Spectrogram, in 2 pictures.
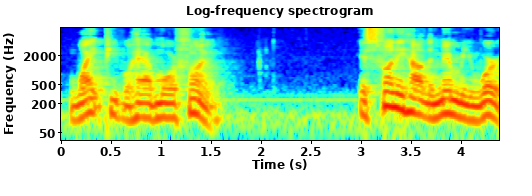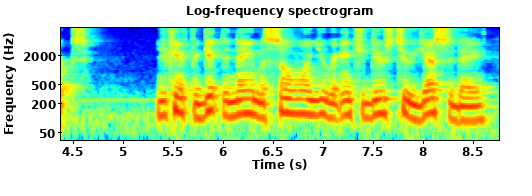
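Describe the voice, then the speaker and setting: Low-voiced man reading a memoir. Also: a little mellow. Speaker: audiobook reader. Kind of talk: memoir read aloud.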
